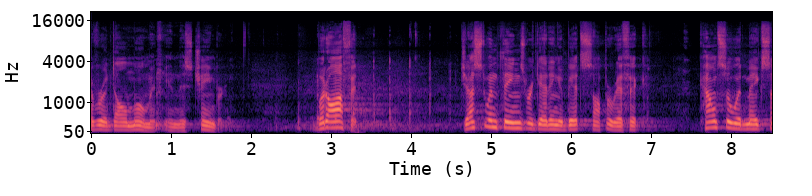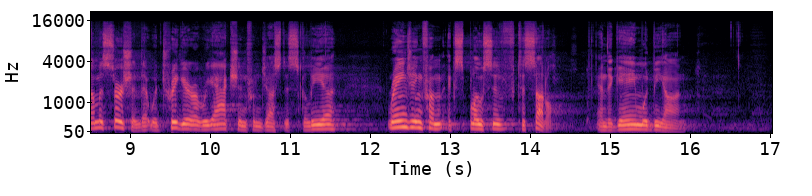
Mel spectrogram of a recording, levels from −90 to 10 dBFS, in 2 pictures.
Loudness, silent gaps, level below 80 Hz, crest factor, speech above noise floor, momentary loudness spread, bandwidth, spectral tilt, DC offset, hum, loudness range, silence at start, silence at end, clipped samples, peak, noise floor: -24 LUFS; none; -72 dBFS; 18 dB; 36 dB; 13 LU; 16 kHz; -4.5 dB/octave; under 0.1%; none; 3 LU; 0 s; 1.1 s; under 0.1%; -6 dBFS; -60 dBFS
